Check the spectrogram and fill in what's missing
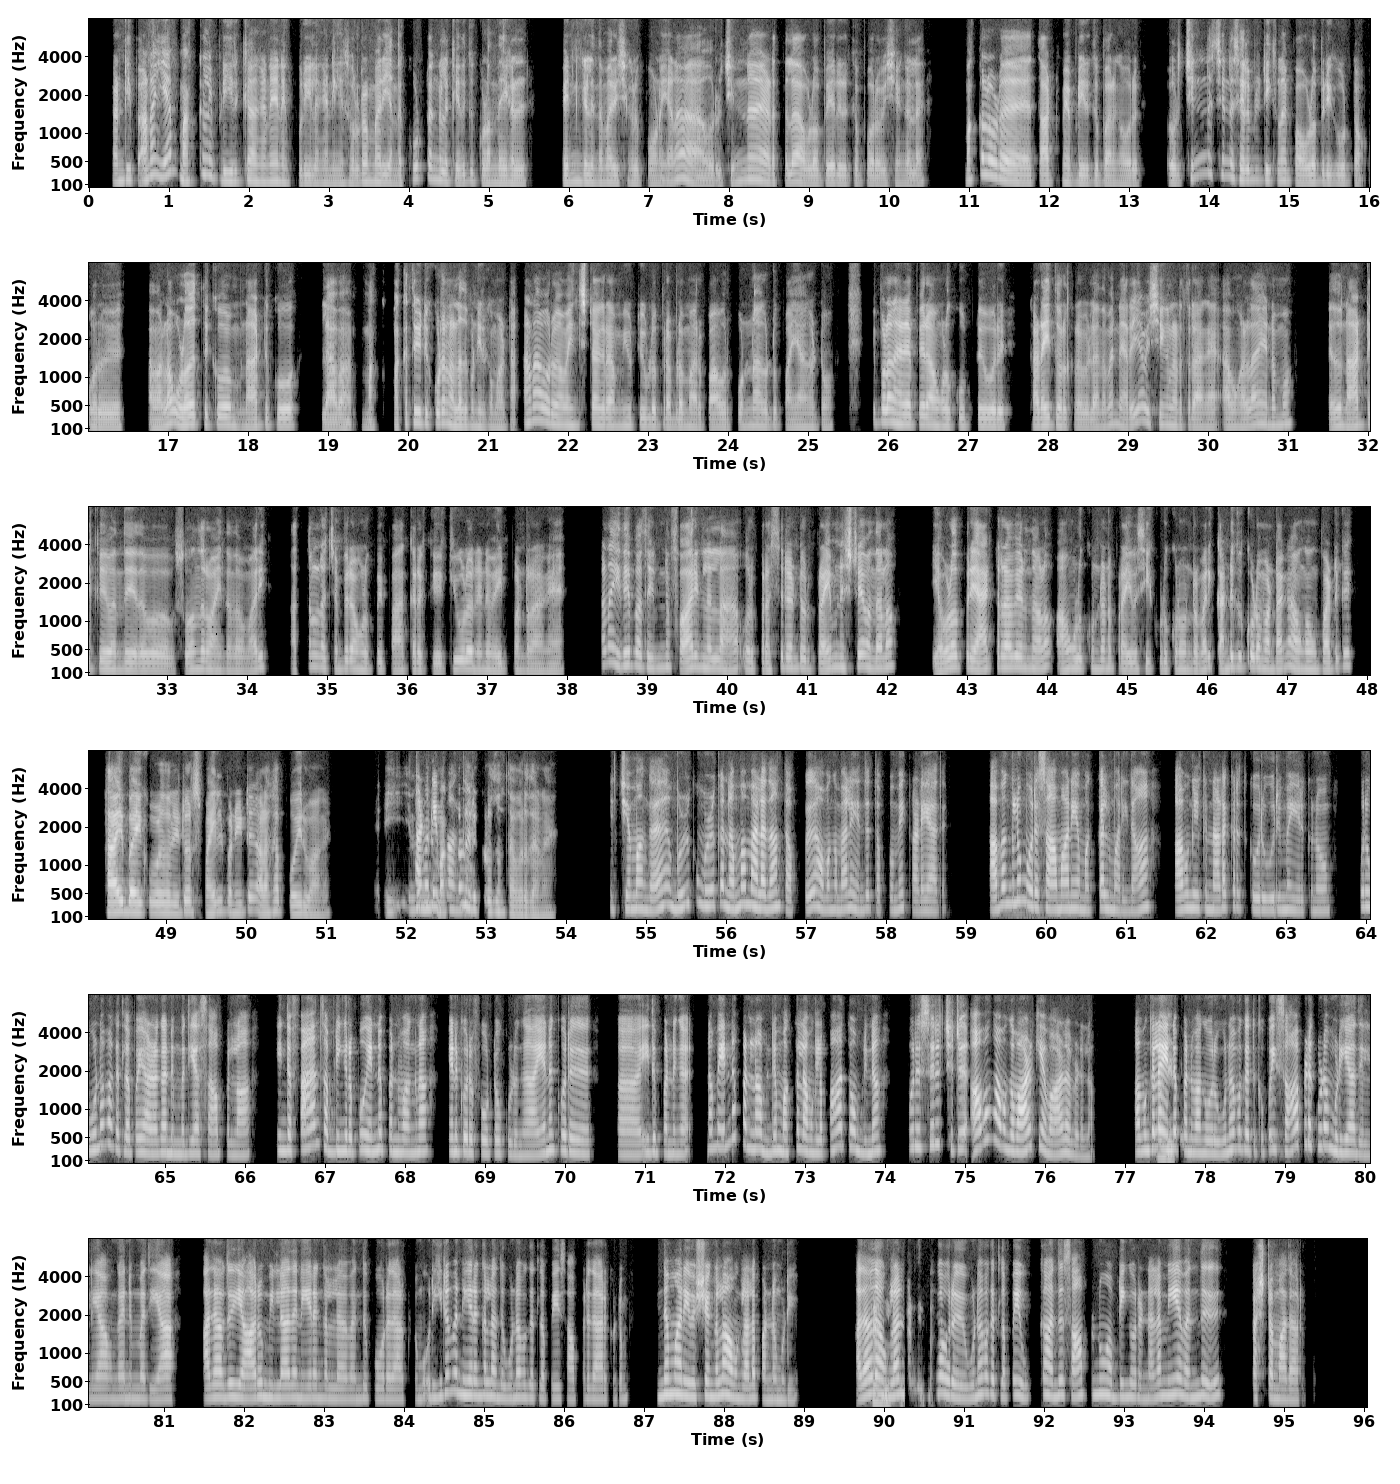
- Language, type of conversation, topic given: Tamil, podcast, ரசிகர்களுடன் நெருக்கமான உறவை ஆரோக்கியமாக வைத்திருக்க என்னென்ன வழிமுறைகள் பின்பற்ற வேண்டும்?
- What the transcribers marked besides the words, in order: in English: "தாட்டு"; in English: "செலிபிரிட்டிக்கு"; other background noise; in English: "பிரசிடென்ட்"; in English: "பிரைம் மினிஸ்டரே"; in English: "பிரைவசி"; in English: "ஹை, பை, கூல்ன்னு"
